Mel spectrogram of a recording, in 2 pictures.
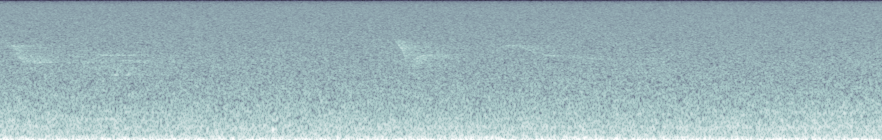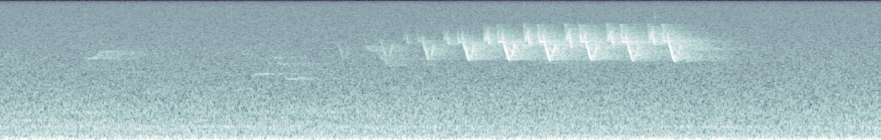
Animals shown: Ovenbird (Seiurus aurocapilla), Blue-headed Vireo (Vireo solitarius), Eastern Wood-Pewee (Contopus virens)

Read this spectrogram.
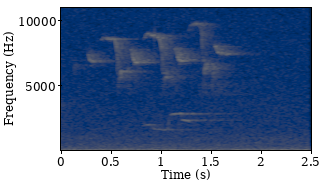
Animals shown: Wood Thrush (Hylocichla mustelina), Blackburnian Warbler (Setophaga fusca)

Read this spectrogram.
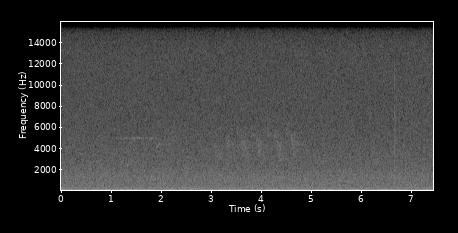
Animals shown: Black-throated Green Warbler (Setophaga virens), Ovenbird (Seiurus aurocapilla)

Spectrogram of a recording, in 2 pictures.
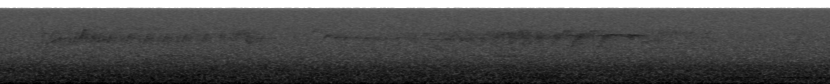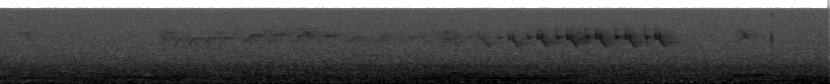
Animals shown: American Goldfinch (Spinus tristis), Ovenbird (Seiurus aurocapilla)

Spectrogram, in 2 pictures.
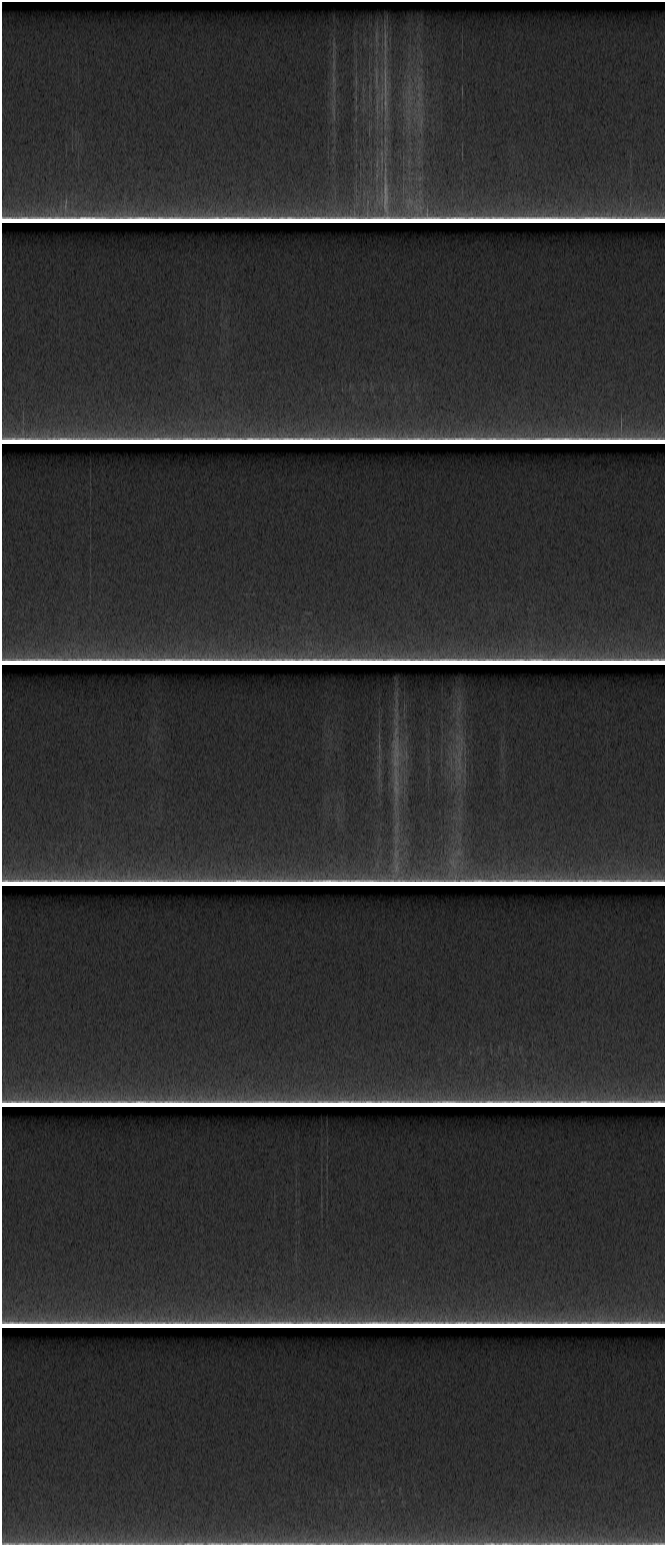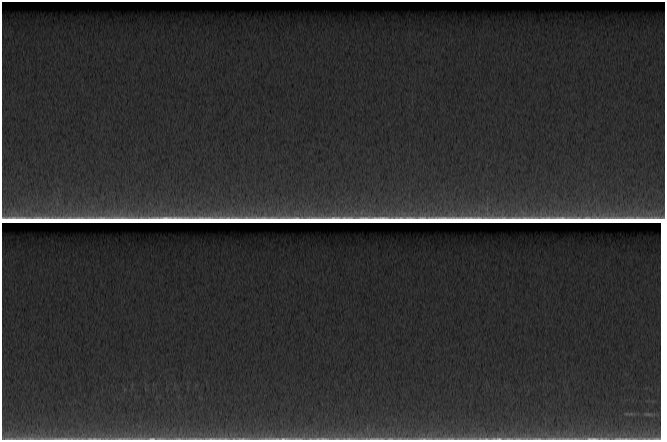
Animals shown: Ovenbird (Seiurus aurocapilla), Blue Jay (Cyanocitta cristata)

